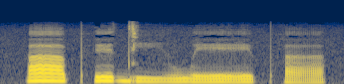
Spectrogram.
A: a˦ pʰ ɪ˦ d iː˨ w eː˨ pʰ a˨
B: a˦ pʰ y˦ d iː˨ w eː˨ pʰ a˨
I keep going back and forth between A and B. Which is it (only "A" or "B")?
A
